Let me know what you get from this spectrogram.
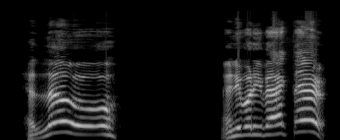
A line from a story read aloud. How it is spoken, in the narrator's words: Donnie hollered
